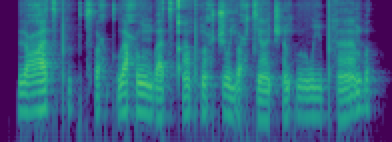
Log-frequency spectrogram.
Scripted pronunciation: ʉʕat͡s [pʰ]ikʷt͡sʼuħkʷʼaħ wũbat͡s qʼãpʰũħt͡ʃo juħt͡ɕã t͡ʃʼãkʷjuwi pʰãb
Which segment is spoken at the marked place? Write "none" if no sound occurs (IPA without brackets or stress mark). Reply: pʰ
